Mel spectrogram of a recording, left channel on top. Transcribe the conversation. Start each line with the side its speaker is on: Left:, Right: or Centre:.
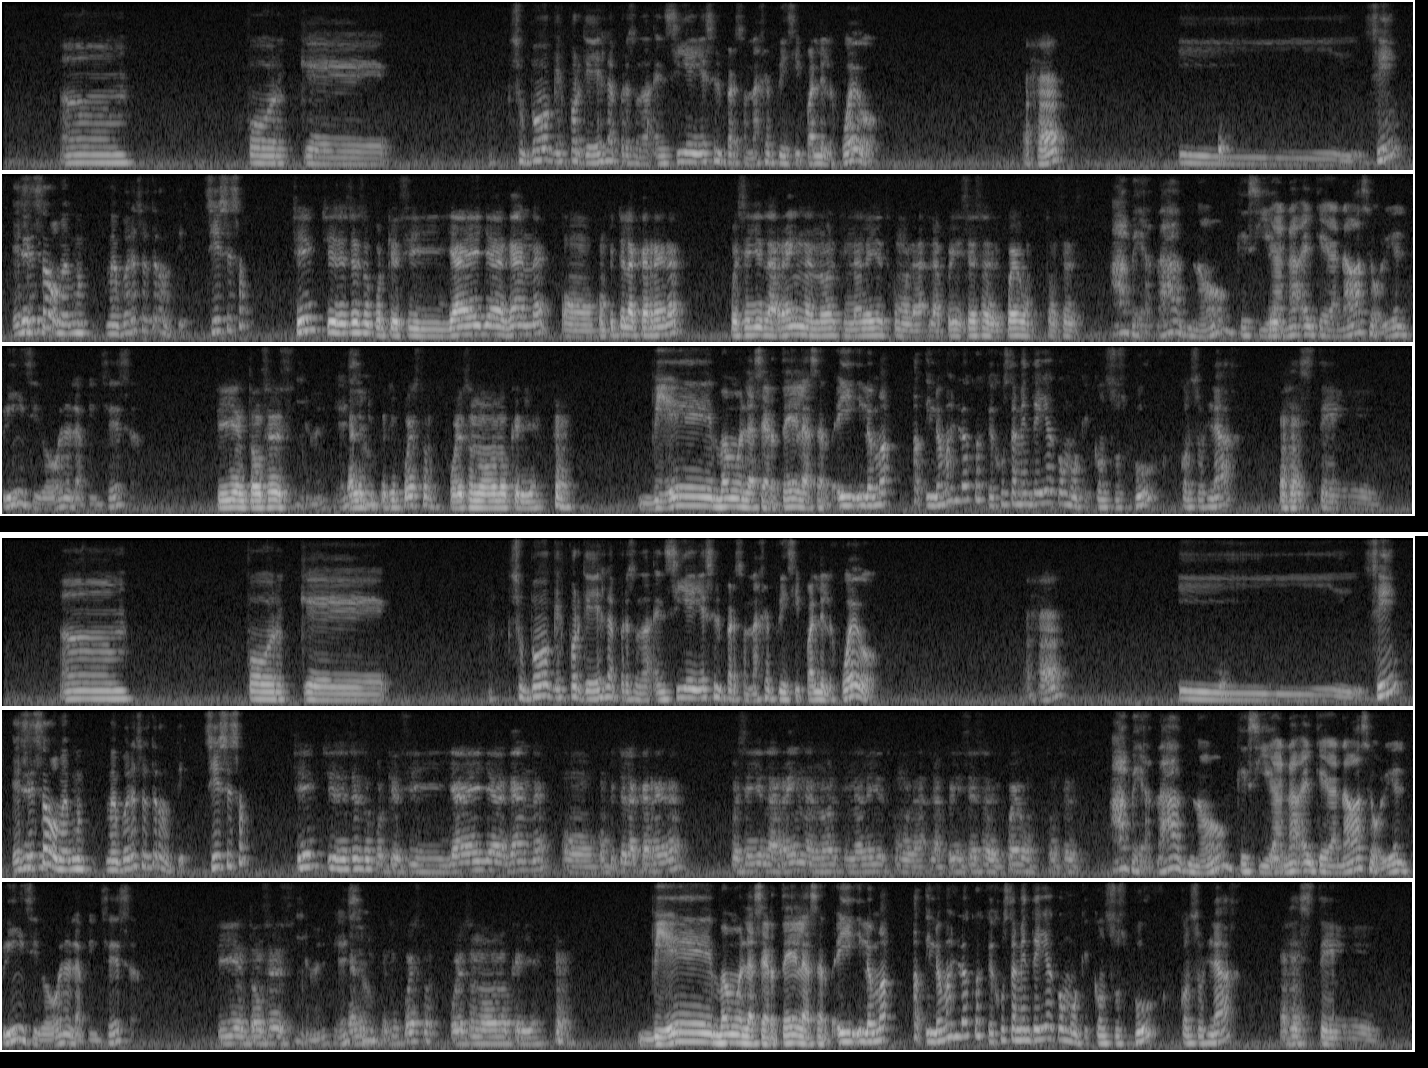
Right: Um, porque Supongo que es porque ella es la persona, en sí ella es el personaje principal del juego.
Left: Ajá.
Right: Y...
Left: Sí,
Right: ¿Sí? ¿Es
Left: sí,
Right: eso?
Left: sí,
Right: ¿O me, me, me podrías alternativa? ¿Sí es eso?
Left: sí, sí, es eso, porque si ya ella gana o compite la carrera, pues ella es la reina, ¿no? Al final ella es como la, la princesa del juego. Entonces,
Right: Ah, ¿verdad, no? Que si
Left: Sí,
Right: gana, el que ganaba se volvía el príncipe, bueno, la princesa.
Left: sí, entonces
Right: Se me olvidó eso.
Left: ya le quité su puesto, por eso no, no quería. <laughs>
Right: Bien, vamos, la acerté, la acerté. Y, y lo más, y lo más loco es que justamente ella como que con sus bugs, con sus lag,
Left: Ajá.
Right: este,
